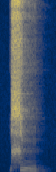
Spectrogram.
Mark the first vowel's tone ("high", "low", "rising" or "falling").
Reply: falling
